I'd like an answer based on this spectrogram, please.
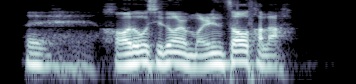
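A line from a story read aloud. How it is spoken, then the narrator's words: Regretful sigh. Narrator (Chinese): 邵志刚又故意叹了一口气，惋惜的说道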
